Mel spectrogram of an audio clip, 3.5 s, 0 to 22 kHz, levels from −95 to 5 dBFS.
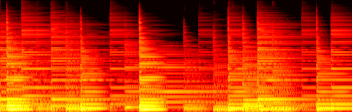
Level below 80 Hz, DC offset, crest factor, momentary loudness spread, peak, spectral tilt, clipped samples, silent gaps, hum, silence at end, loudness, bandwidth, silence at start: -42 dBFS; under 0.1%; 16 dB; 10 LU; -4 dBFS; -6.5 dB/octave; under 0.1%; none; none; 0 s; -22 LUFS; 12.5 kHz; 0 s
